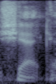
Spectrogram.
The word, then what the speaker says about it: shag: Though it's spelt shag. Anyway. You pronounce it Shek.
